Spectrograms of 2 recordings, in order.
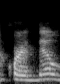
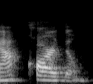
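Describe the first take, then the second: First: The stress falls on the last syllable. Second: The stress falls on the second syllable. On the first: The speaker calls it wrong. "Eu acho tão mais natural falar acordão, mas não" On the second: The speaker calls it right. "é acordam"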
